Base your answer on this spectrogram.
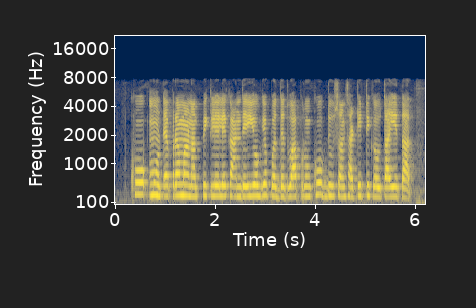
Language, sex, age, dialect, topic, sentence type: Marathi, female, 18-24, Standard Marathi, agriculture, statement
